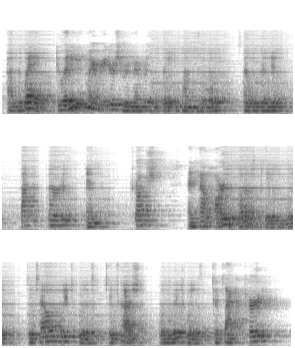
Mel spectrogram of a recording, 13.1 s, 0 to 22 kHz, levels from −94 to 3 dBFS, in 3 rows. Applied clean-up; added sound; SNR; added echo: neural separator model SepFormer DNS4.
